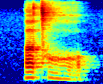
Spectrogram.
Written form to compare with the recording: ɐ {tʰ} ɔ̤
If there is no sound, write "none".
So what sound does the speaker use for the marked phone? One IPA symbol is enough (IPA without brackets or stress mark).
tʰ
